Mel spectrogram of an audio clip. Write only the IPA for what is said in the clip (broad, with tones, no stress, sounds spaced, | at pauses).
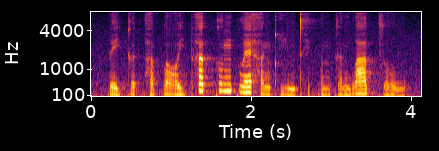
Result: p e˨˩ j k ɵ˨ t̚ h ɐ˨˥ p̚ l ɔː˨ j pʰ ɐ˥ t̚ k ʊ˥ ŋ kʷ ɛː˥ h ɐ˨˧ ŋ pʰ iː˨˩ n t̪ʰ ɪ˨ k̚ ɐ˨˧ n k ɐ˨˧ ŋ w aː˥ t̚ t͡s o˨˩ w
